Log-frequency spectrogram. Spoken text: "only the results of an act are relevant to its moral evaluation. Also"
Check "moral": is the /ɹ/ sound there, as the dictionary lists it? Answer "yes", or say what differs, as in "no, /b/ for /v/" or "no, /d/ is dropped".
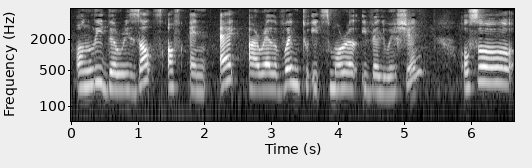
yes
